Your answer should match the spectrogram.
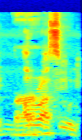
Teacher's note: रा को मुफखम पढ़ना है, आपको पता है। सीन को सीटी की आवाज़ से पढ़ना है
